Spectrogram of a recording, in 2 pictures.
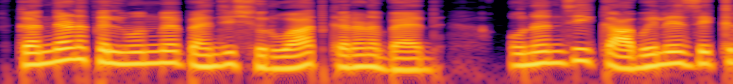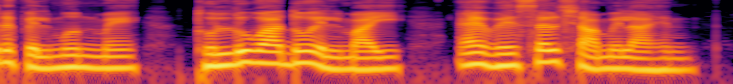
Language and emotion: Sindhi, neutral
